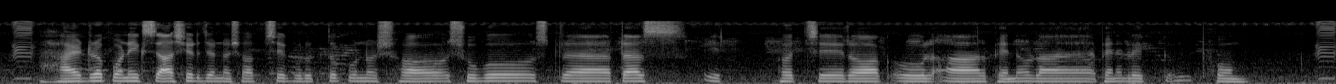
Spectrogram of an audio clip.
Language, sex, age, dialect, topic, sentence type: Bengali, male, 25-30, Northern/Varendri, agriculture, statement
